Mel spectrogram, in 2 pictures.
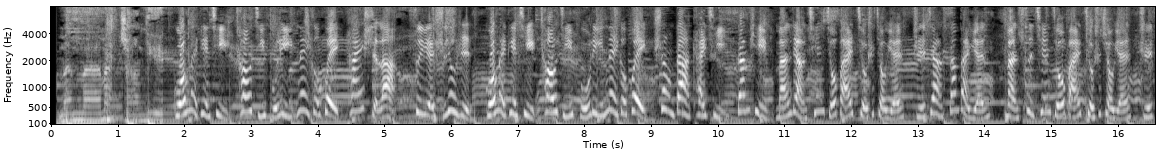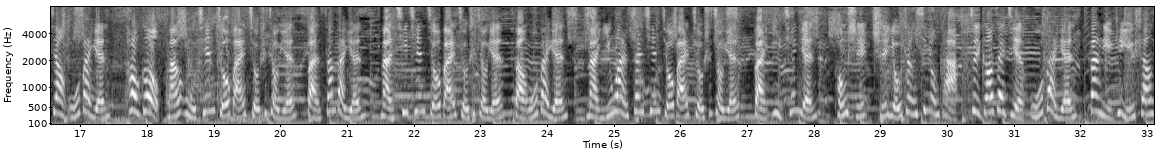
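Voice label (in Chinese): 女促销; 国美电器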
